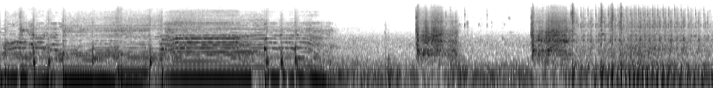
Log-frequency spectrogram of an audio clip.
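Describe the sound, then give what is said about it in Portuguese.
A car engine cranks in a loud, rough, rhythmic churning that shifts in pitch but never catches, followed by a pause and harsh, noisy bursts of further failed attempts. No one speaks. “Mas bah, vizinho, eu tô aqui atucanado com meu alto, querendo aproveitar esse fim de bonito e ir à praia. Tomar meus chimas, mas nada dele pegar.”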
